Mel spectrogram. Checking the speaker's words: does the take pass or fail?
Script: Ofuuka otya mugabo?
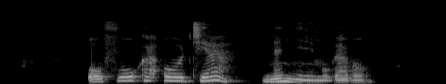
fail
